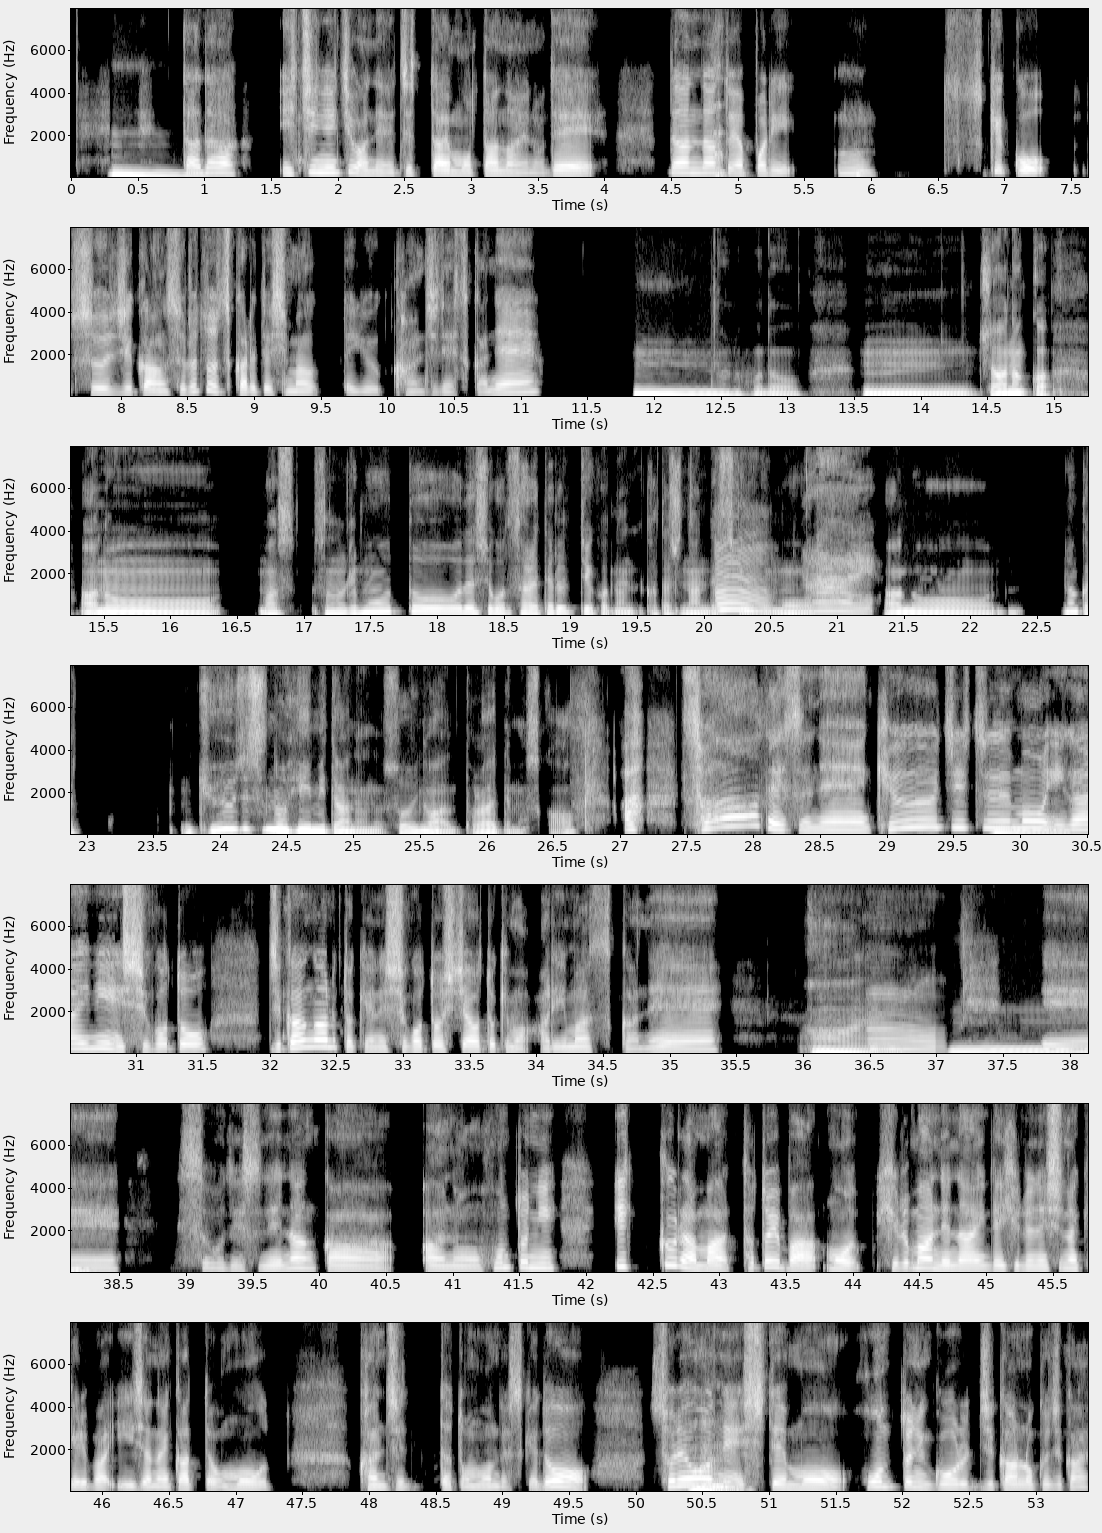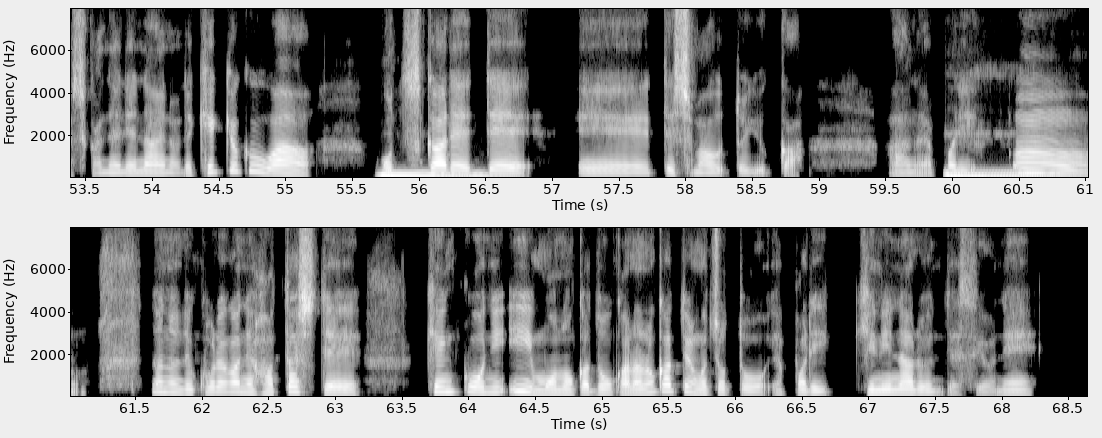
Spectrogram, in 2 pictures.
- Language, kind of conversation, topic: Japanese, advice, 生活リズムが乱れて眠れず、健康面が心配なのですがどうすればいいですか？
- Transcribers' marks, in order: other noise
